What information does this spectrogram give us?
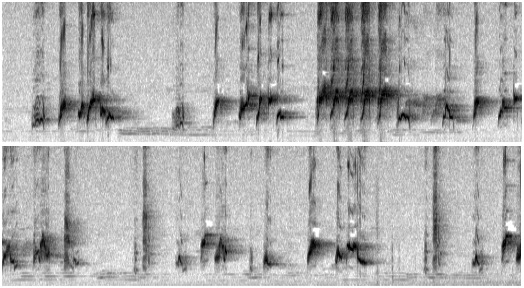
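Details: Red-whiskered bulbuls, a group of decoy birds singing vigorously as a voice-training recording; bright, clear whistled phrases of three to five quick rising-and-falling notes, repeated with short gaps and overlapping between birds.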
